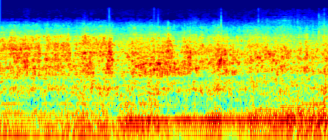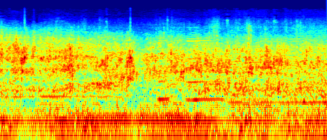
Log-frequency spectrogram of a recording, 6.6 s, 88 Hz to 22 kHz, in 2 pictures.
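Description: Grumman F8F Bearcat's Pratt & Whitney R-2800 radial engine and propeller droning steadily as the fighter makes a pass, a little louder from about two seconds in.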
